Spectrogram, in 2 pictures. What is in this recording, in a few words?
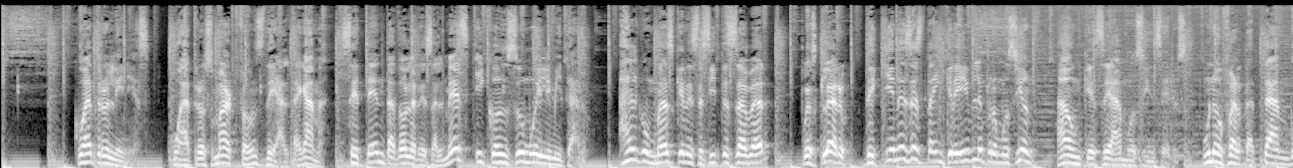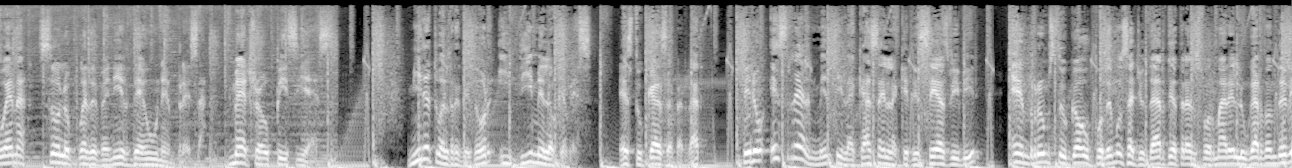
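Latin American Spanish Commercial; GoLocalise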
